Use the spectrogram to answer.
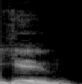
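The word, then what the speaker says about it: う: But I've noticed this thing at the top of say this one, the U, as in pronounced like the oo in zoo.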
